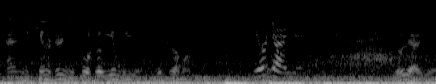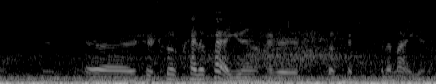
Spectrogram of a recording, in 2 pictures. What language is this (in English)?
Chinese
